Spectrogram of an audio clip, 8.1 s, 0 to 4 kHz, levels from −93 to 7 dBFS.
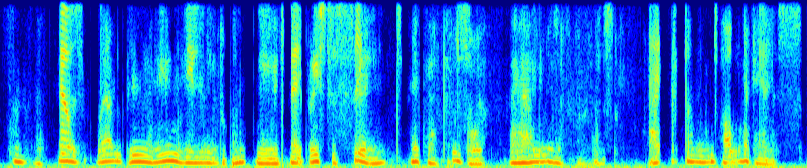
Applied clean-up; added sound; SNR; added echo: neural diffusion model UNIVERSE++.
